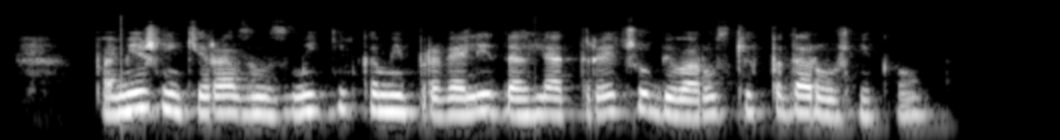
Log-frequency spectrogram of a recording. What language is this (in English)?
Belarusian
